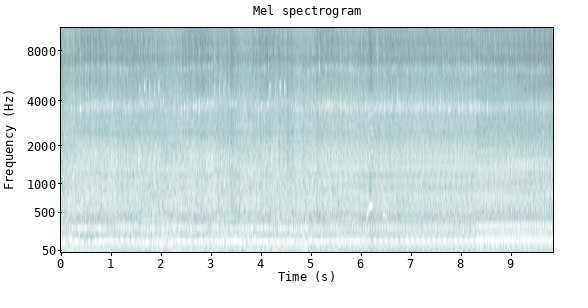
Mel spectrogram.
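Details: 1980 Peterbilt 359 diesel idling after sitting; a stuck fuel rack was freed because fuel had turned to goo. Steady, even idle with a firm regular beat and no knocks or misses; the engine sounds healthy.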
